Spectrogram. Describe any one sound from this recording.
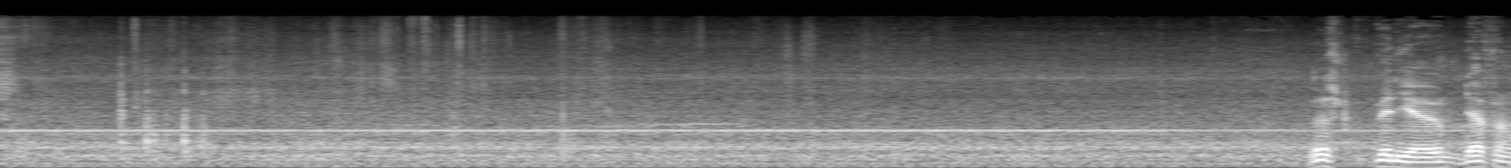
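A paper towel rustles softly.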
